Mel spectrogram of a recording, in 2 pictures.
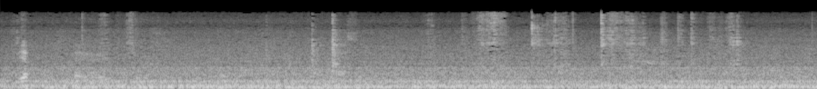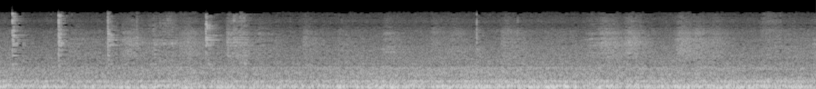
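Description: Metal spatula scraping and tapping on a flat stainless steel griddle as eggs fry on it, in scattered short clicks over a steady low background hum.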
